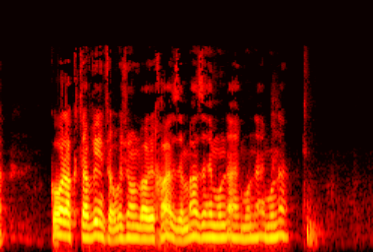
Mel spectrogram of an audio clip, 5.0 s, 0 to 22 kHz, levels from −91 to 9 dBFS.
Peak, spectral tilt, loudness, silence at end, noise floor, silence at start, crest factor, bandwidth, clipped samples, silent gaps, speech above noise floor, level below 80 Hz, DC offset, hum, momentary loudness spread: 0 dBFS; -8 dB/octave; -18 LUFS; 0.8 s; -63 dBFS; 0 s; 20 dB; 11 kHz; under 0.1%; none; 45 dB; -60 dBFS; under 0.1%; none; 17 LU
